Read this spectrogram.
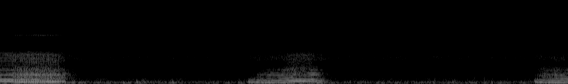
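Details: A sleeping dog snoring: regular low rattling snores on each breath, about 23 a minute, with quiet pauses between them.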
